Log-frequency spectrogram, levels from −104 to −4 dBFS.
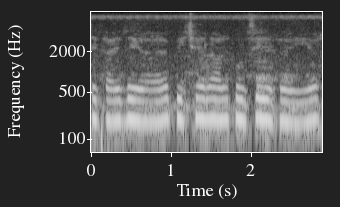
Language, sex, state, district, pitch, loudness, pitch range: Hindi, female, Bihar, Darbhanga, 195 Hz, -27 LUFS, 185-200 Hz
